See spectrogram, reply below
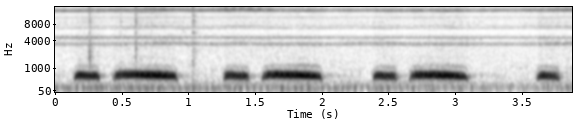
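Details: Trained spotted dove giving clear, loud paired coos, a short note then a long steady one, repeated three times and starting a fourth, with a few sharp clicks early on.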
